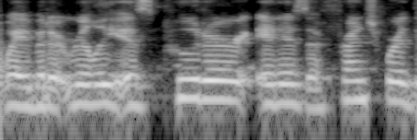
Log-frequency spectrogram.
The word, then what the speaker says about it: Poudre: And I just want to mention Poudre is a French word. It's Poudre. It looks like poudre. Sometimes podcasts say it that way, but it really is Poudre.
